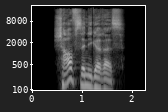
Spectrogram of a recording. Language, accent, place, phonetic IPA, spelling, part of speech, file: German, Germany, Berlin, [ˈʃaʁfˌzɪnɪɡəʁəs], scharfsinnigeres, adjective, De-scharfsinnigeres.ogg
- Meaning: strong/mixed nominative/accusative neuter singular comparative degree of scharfsinnig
